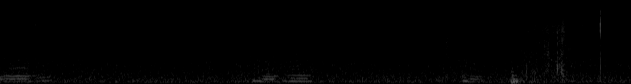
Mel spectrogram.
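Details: Snoring from a sleeping female house cat: two soft, slightly tonal snores early on, then a quiet stretch ending in a few faint clicks and rustles indoors.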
